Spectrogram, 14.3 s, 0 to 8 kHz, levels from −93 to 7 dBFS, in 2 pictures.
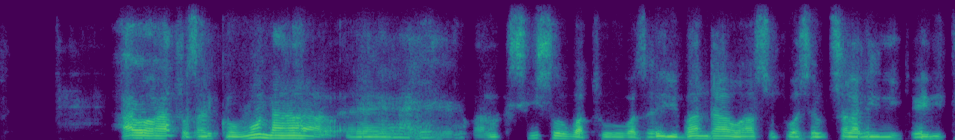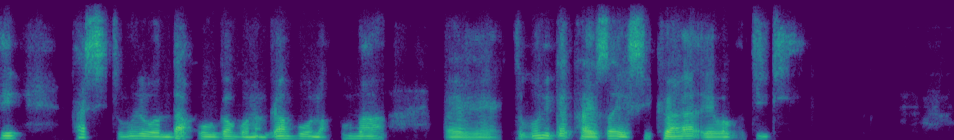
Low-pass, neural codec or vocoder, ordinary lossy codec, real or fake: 7.2 kHz; codec, 16 kHz in and 24 kHz out, 0.6 kbps, FireRedTTS-2 codec; Opus, 16 kbps; fake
